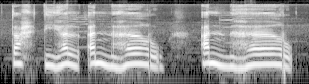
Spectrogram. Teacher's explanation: nun sukunnya dibaca jelas karena dia bertemu dengan huruf H. Nun sukun bertemu huruf H. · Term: izhar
